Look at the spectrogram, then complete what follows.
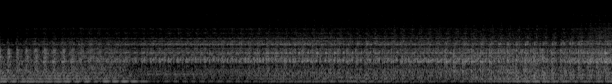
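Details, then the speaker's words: Lathe hollowing a 6-inch walnut vase with a Woodcut Pro-Forme tool: rough rasping cut with a low hum and throbbing pulse, chatter vibration caused by moving the tool too quickly; fix by slowing the traverse. "So when you hear that vibration, just slow the tool down, slow your traverse down."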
